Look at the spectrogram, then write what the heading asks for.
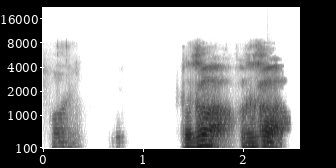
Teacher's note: Huruf ghain itu di tenggorokan bagian paling atas.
